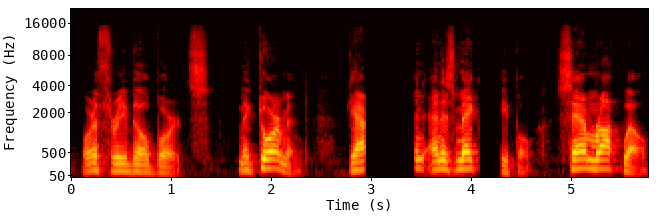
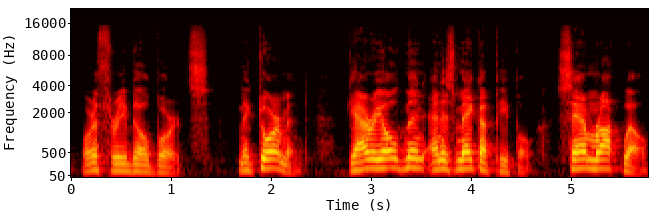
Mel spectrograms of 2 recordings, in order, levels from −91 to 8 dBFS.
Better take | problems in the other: second | audio cutting out; at 3 s and at 4 s

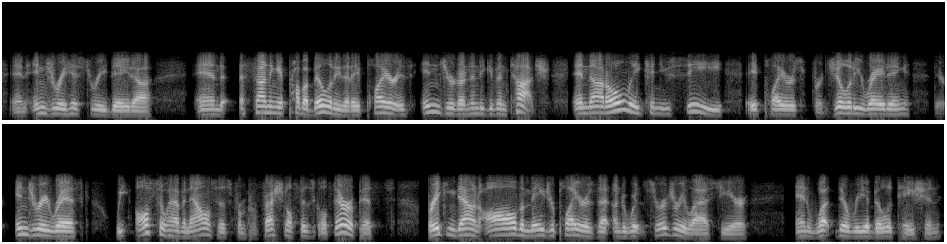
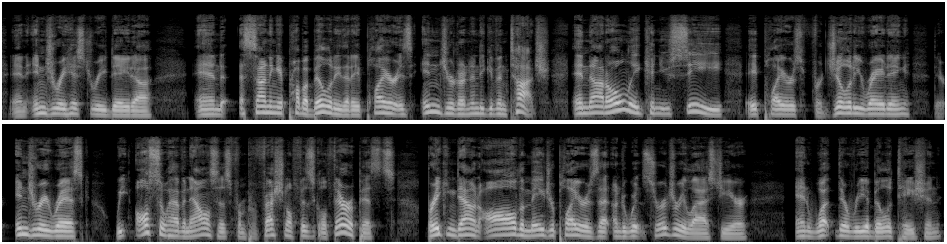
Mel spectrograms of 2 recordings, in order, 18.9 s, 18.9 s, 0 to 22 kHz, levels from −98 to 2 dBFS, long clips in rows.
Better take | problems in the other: second | phone-call audio

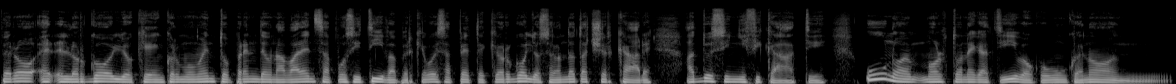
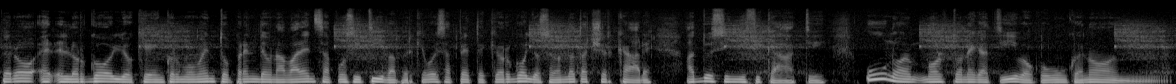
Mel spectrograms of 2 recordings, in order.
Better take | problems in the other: first | hiss; noticeable; throughout; 10 dB below the speech

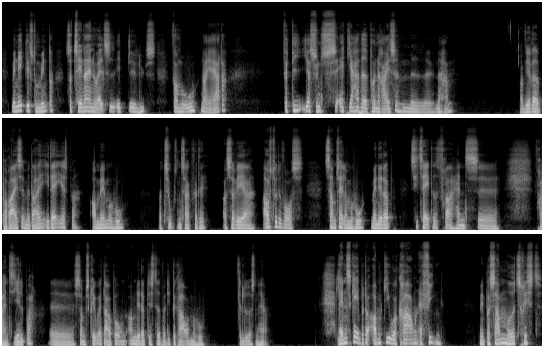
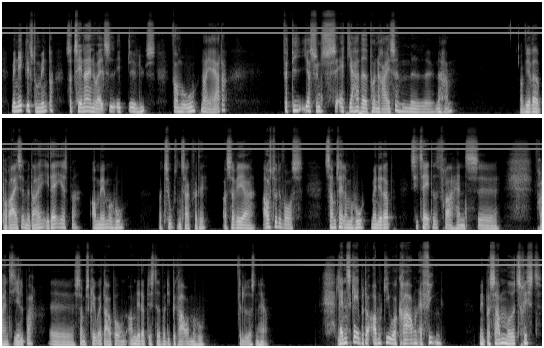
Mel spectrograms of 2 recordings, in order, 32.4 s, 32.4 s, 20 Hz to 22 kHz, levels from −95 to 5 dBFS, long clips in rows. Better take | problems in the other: first | high-pitched whine; loud; throughout; 7 kHz, 8 dB below the speech

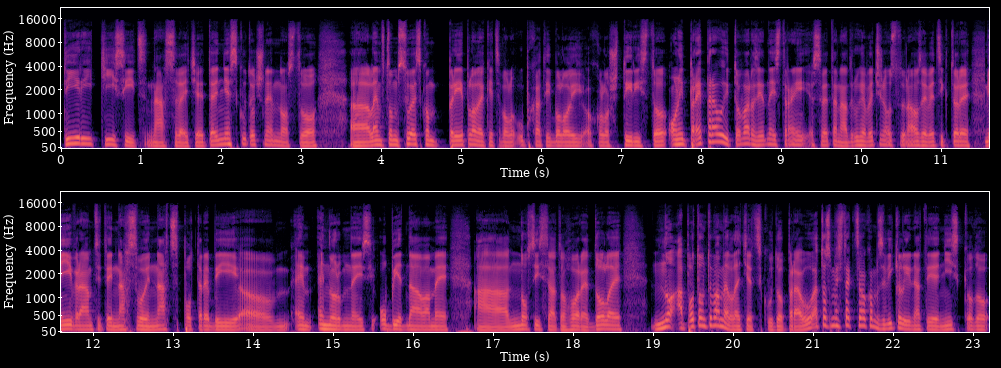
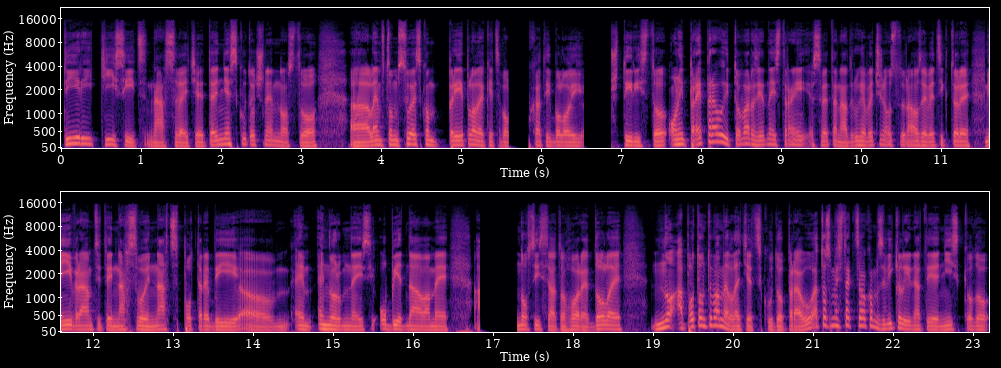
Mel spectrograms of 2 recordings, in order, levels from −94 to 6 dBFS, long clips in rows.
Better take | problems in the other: first | audio cutting out; at 5.5 s, at 6.5 s and at 17 s

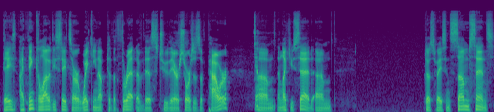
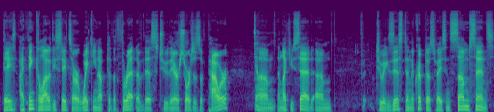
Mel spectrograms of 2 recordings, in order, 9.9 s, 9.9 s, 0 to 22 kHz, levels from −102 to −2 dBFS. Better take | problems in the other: second | audio cutting out; at 7 s for 1.5 s

